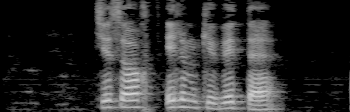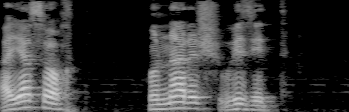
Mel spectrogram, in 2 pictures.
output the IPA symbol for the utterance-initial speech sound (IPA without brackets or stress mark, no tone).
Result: t͡ɕ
